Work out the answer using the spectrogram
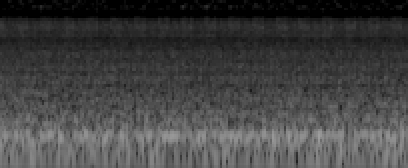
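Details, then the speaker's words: Ford truck after throttle body parts stuck by carbon buildup were cleaned with carb cleaner: deep, steady idle with no hunting, stumble or surging; the earlier rough idle is fixed. "Okay, I think I solved it. You can hear it running in the background. It's actually It's running extremely well right now."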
